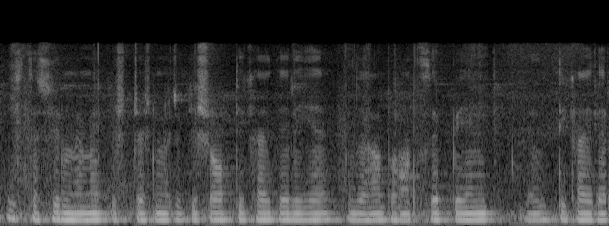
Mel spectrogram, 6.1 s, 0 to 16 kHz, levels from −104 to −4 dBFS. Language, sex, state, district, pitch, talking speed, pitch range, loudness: Hindi, male, Maharashtra, Aurangabad, 105 Hz, 185 wpm, 105-110 Hz, -43 LUFS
